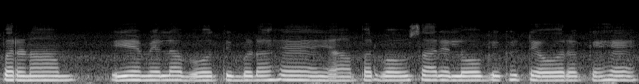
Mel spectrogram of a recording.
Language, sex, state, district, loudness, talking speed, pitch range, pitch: Hindi, female, Rajasthan, Bikaner, -12 LUFS, 150 wpm, 190-200 Hz, 195 Hz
